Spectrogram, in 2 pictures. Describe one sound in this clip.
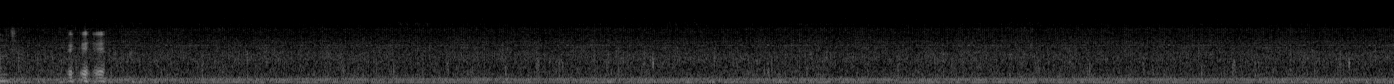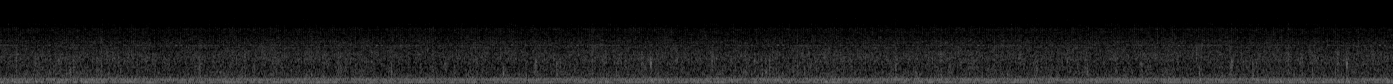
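A tractor engine drones steadily at a low pitch.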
